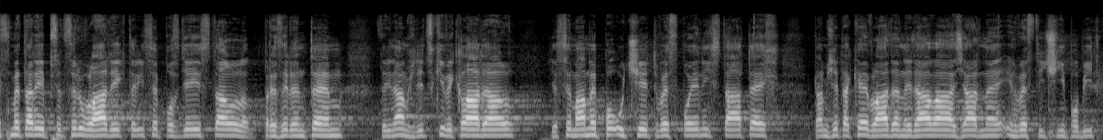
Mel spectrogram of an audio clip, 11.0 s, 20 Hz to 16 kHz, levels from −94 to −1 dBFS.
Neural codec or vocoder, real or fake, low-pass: none; real; 10.8 kHz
